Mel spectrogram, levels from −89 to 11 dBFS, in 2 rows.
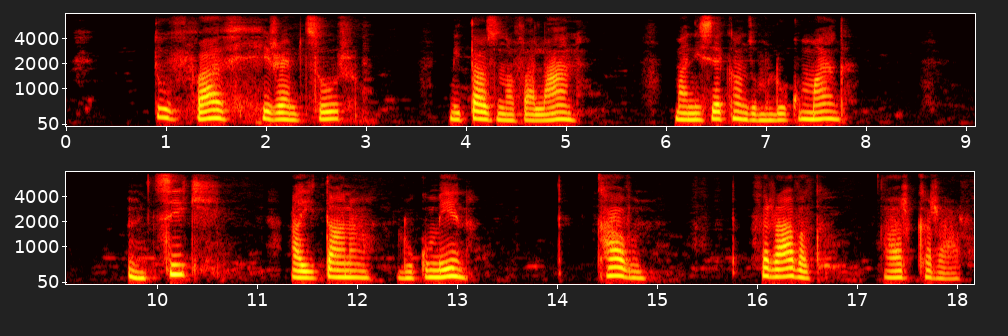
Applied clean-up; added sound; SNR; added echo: none; none; none; none.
